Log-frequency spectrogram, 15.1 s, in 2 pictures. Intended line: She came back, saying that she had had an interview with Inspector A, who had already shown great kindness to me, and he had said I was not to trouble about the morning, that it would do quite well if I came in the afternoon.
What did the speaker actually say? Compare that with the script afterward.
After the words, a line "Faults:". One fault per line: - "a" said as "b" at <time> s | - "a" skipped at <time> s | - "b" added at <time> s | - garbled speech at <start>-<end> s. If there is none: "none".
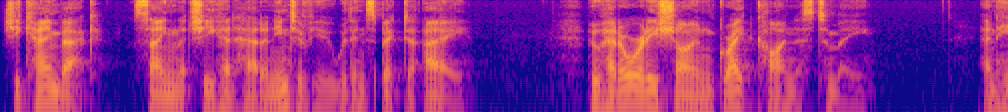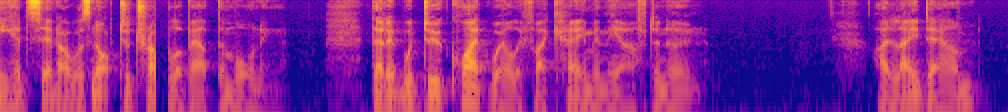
She came back, saying that she had had an interview with Inspector A, who had already shown great kindness to me, and he had said I was not to trouble about the morning, that it would do quite well if I came in the afternoon. I lay down
Faults:
- "I lay down" added at 14.1 s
